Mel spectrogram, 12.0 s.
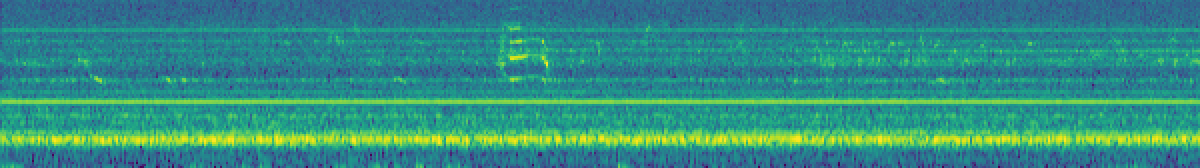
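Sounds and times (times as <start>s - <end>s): steady low hum: 0.0s - 12.0s
thin steady tone: 0.0s - 12.0s.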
